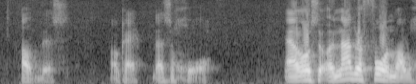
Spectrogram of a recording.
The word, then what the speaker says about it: 火: Okay, that's a huo, and also another form of huo.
